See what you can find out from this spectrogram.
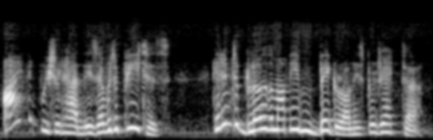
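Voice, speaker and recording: A woman's voice: a little high, big pitch swings, fast talker, husky. A woman playing a poised, inquisitive secret agent with an arch manner in a classic spy radio drama. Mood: thoughtful, intrigued. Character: poised, curious female secret agent, drily amused. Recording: dull, band-limited old radio recording.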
